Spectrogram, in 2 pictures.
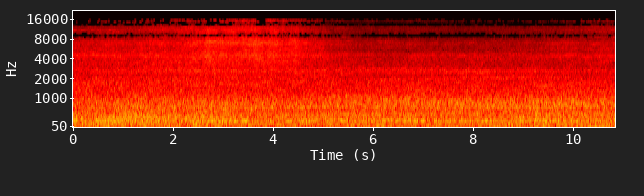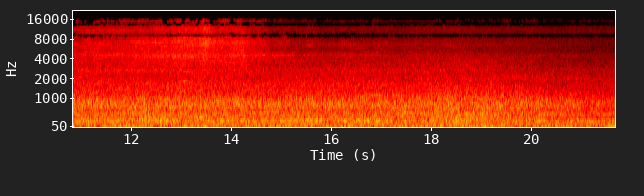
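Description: N700A Shinkansen sixteen-car electric train running past the platform: a steady rush of wheels on rail and moving air, with a steady low hum. It brightens briefly with a hiss twice and eases off a little near the end.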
